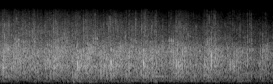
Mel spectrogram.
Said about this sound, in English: And I would like to ask the mentors and the students of all the Summer of Codes so far to stand up. Applause. And a round of applause. Thank you.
